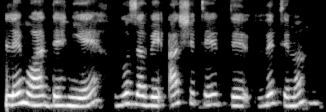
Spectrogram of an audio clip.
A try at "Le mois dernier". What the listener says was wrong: Le mois dernier, alors là, on ne prononce pas le R, on va dire le mois dernier.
